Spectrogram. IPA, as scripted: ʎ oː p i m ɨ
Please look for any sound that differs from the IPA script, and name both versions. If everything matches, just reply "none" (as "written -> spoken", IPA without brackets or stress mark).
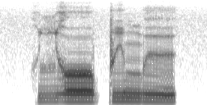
none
